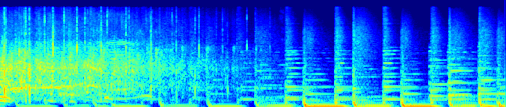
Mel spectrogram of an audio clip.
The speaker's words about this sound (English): Please give a huge round of applause to amazing Tim Key, everybody.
